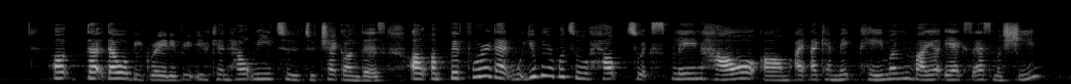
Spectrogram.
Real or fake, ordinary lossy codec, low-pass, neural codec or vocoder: real; none; 7.2 kHz; none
